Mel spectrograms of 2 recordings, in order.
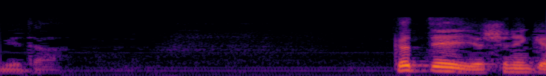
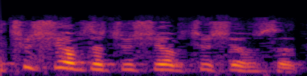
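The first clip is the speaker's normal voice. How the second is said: repeated mock begging; 6 semitones higher than usual. Pastor parodying endless begging prayers to the congregation. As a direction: rattle off 주시옵소서 like a pleading habit. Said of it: "더 이상 안 하겠습니다만은".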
